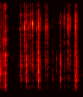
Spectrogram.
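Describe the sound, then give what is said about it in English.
Rapid keyboard typing, a quick irregular patter of clicky keystrokes, with no voices during the burst. “You're going to hear me just typing all the time now.”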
